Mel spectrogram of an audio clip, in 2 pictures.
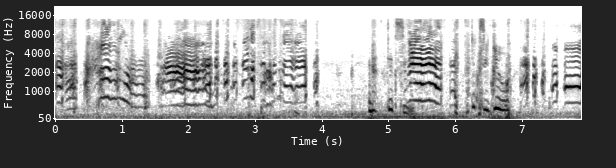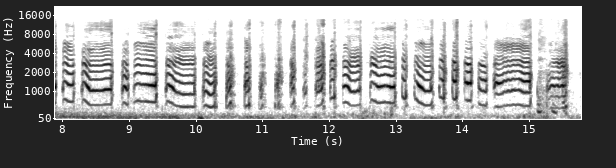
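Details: Red fox giving its laughing call: high, nasal, harmonic yelps, first in a few drawn-out bouts, then a long, fast staccato series of short cackling notes, steady hum underneath.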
